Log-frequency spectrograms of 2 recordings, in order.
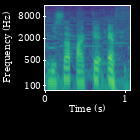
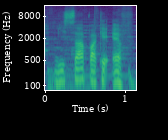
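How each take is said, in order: The two takes are said the same way.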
